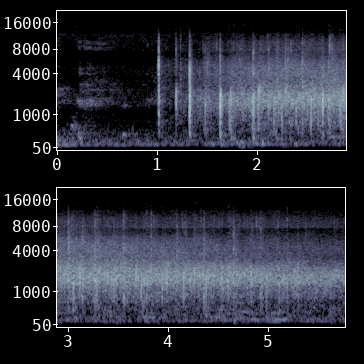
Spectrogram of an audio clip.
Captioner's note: audience applause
